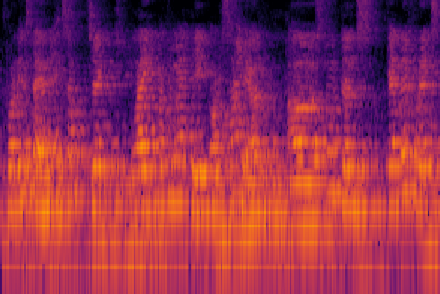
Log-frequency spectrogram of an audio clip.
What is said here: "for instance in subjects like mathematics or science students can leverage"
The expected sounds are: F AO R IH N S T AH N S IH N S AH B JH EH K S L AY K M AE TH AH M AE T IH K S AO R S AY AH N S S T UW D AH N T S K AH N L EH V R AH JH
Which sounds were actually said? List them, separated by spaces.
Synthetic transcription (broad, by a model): F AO R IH N S T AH N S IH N S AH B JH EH K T L AY K M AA T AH M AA T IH K AO R S AY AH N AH S T UW D AH N T S K AH N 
